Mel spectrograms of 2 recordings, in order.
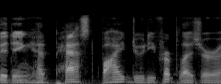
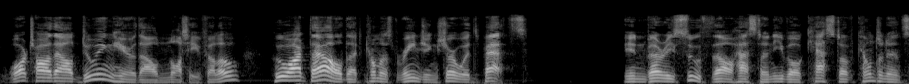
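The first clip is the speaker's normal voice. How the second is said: loud, raised accusing voice; bold challenge; 5 semitones higher, 9 dB louder than usual. A narrator's reading. Little John accuses the tanner of poaching, boldly challenging. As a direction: confront a suspected poacher head-on. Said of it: "put a bold face upon the matter".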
